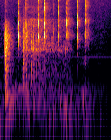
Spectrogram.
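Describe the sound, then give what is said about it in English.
A quick flurry of sharp ballpoint pen clicks as several pens are clicked to test whether a microphone picks them up: about ten snappy plastic ticks in an uneven rhythm with no one talking, the first click the loudest. “Let's just click a bunch of pens and see if they come up on microphone.”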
